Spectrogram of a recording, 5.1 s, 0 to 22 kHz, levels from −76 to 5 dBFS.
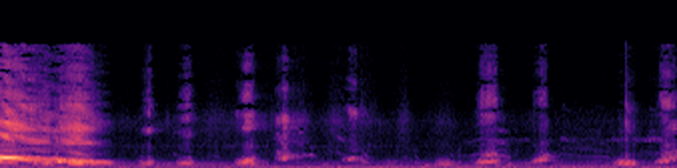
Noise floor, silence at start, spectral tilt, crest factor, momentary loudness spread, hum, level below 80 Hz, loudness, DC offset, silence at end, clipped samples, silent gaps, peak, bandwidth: -43 dBFS; 0 s; -0.5 dB/octave; 22 dB; 22 LU; none; -54 dBFS; -25 LUFS; under 0.1%; 0 s; under 0.1%; none; -4 dBFS; 16.5 kHz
